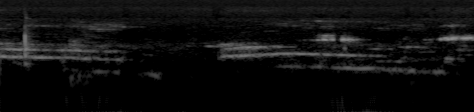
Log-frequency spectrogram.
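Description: Two faint, drawn-out calls from an animal in the background, each slightly falling in pitch, the second starting about a second in.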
